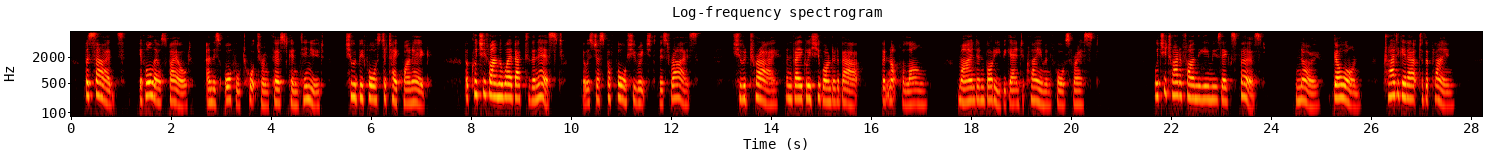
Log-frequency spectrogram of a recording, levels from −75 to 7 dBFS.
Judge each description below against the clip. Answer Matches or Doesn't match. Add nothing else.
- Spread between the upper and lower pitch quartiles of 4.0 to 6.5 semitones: Matches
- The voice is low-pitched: Doesn't match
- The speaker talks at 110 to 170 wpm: Matches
